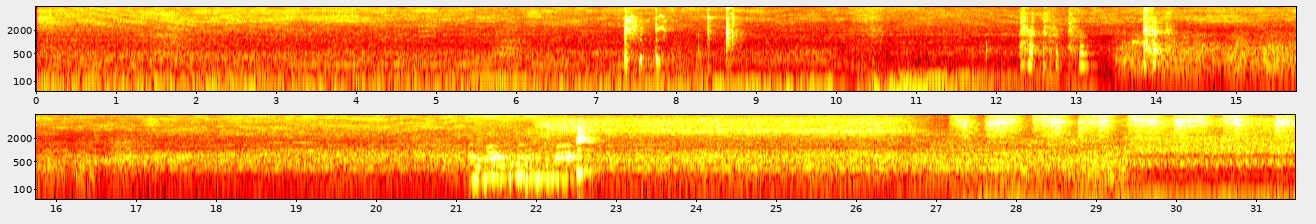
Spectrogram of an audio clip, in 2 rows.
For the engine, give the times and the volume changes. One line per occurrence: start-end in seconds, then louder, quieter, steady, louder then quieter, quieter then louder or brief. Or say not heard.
0.0-31.4 louder.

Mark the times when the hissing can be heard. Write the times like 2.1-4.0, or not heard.
0.0-31.4.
